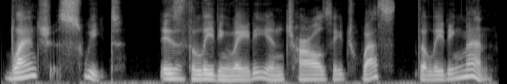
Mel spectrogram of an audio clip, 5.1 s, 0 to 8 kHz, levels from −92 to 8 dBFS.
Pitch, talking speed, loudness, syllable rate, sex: 135 Hz, 155 wpm, -21 LUFS, 4.2 syllables/s, male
